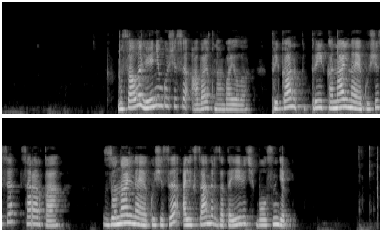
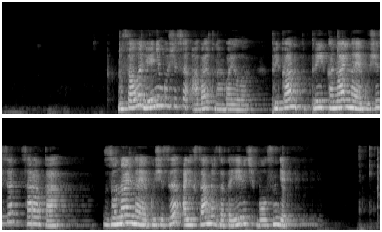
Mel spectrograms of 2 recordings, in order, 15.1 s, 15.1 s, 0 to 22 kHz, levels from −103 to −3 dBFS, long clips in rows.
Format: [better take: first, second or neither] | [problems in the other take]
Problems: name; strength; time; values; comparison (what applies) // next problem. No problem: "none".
first | room echo; dies away in 0.9 s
